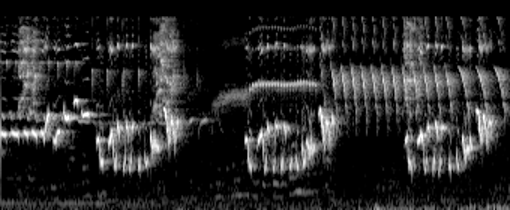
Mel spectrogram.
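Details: White-rumped shama in full song, responding to a lure recording: rich, fast-varied phrases of whistles, rapid repeated chattering notes and sweeping slurs, nearly continuous with one brief pause.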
